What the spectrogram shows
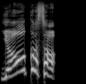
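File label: "welcome", info girl; voice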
